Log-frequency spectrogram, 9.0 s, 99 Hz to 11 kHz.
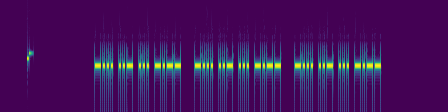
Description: Morse code, heard as a keyed tone, about 30 wpm, 700 Hz. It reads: BUSY BUSY BUSY
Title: Top 500 Words Repeated 30wpm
